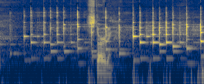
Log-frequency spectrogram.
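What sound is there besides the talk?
phone ringtone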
